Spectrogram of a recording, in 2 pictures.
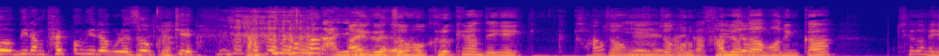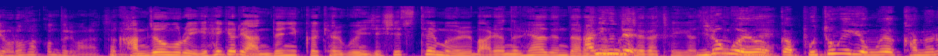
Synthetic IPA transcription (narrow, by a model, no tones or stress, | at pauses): ʌbiɾaŋtʰaɭp͈ʌbiɾaɡoɦe̞sʰʌkɯɾʌkʰe̞ | nap͈ʰɯnnɡʌnmana̰ɲiaɲikɯajt͡ɕʰomʌkɯɾʌkʰeɦandeiɡe̞kamd͡ʑʌŋŋd͡ʑʌɡɯɾokajʌdaboɲik͈a | t͡ɕʰwe̞ɡɯnejʌɾʌsʰak͈ʌndɯɾimanɦaikamd͡ʑʌŋɯɾoiɡe̞ɦe̞ɡjʌɾiandwe̞ɲik͈akjʌɭɡuɡeid͡ʑe̞ɕʰisʰɯ̥tʰe̞mɯɭma̰ɾjʌnɯɭɦe̞jadwe̞ndaɾaaɲiɡɯnde̞d͡ʑe̞ɡat͡ɕʰeɡiaiɾʌnɡʌe̞jok͈apotʰoŋe̞ɡjʌŋue̞kamjʌn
